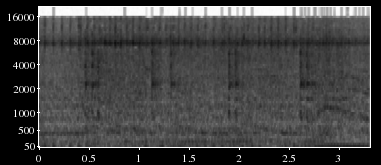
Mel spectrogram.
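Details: TVS Jupiter 110cc BS6 scooter: idles raggedly with irregular stumbles and dips, sounding ready to cut out; cuts off when hot and while riding; wiring, earth and battery checked fine; misfire from a faulty spark plug.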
